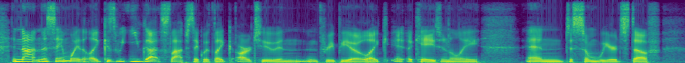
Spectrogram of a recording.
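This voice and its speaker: In an American accent, a man with an unremarkable speaking voice talks fairly quickly at a medium pitch, with lively intonation. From Boston, US. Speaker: podcast co-host. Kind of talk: casual chat.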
